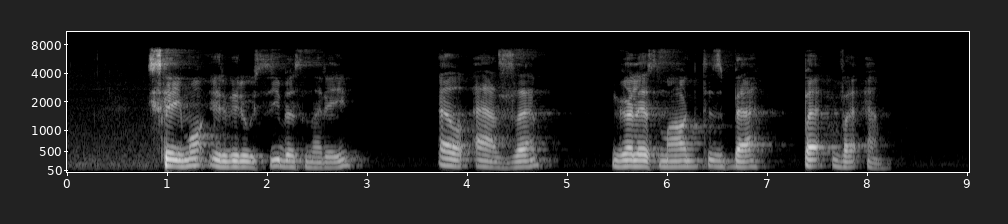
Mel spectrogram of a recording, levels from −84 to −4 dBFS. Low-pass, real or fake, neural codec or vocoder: 7.2 kHz; real; none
